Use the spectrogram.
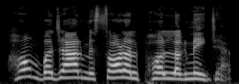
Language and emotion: Maithili, disgusted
